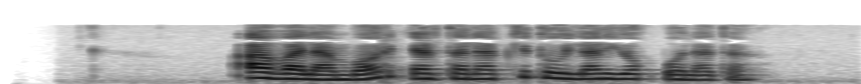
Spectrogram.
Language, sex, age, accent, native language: Uzbek, female, under 19, Andijon, Uzbek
